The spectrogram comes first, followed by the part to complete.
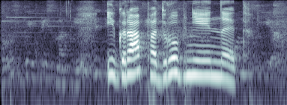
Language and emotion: Russian, neutral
